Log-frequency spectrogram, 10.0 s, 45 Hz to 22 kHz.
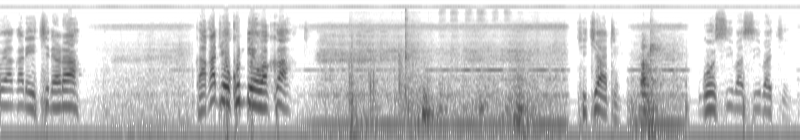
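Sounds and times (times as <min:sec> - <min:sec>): room noise hiss and hum: 0:00.0 - 0:10.0.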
